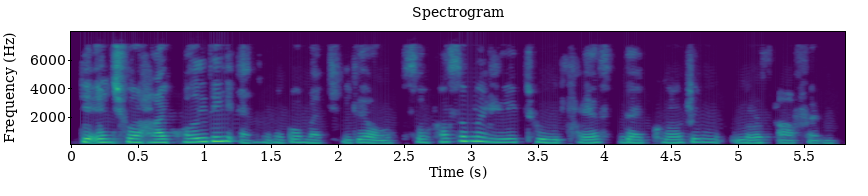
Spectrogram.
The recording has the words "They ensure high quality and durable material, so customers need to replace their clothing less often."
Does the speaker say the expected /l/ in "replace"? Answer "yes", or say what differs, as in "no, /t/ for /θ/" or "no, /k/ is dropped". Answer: no, /l/ is dropped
